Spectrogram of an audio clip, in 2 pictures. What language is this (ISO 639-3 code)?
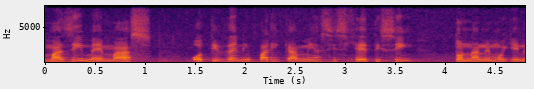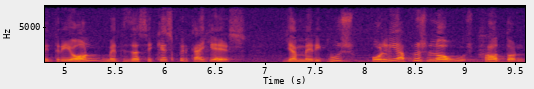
ell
